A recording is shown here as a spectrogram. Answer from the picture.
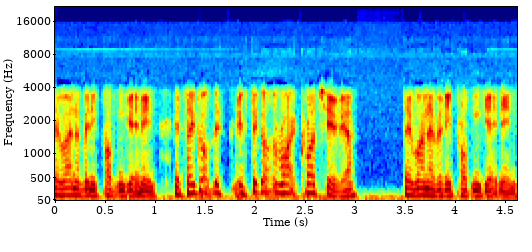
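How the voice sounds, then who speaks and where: A man's medium-pitched voice with an English accent, vocal fry, lively intonation, very even loudness, and a very fast pace. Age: 60s. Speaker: caller. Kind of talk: phone-in radio call. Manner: halting, many repetitions.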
